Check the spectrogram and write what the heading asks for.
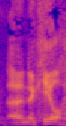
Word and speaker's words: N'Keal: Hakeel Harry? – Oh, N'Keal Harry. – N'Keal? N'Keal. – Yeah. – N'Keal in this case is spelled N'Keal. N'Keal.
